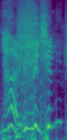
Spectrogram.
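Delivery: laughing through the words. Real, not acted. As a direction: say it while still laughing. Laughing right after shriek.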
